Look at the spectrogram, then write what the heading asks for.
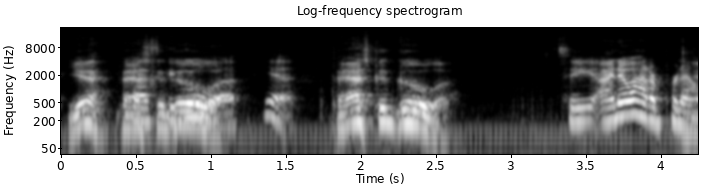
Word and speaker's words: Pascagoula: know I where it pronounced it right? Yeah, Pascagoula.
